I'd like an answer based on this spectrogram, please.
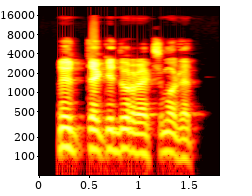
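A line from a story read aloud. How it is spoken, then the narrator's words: Scoffing. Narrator (Russian): хмыкнул стажер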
